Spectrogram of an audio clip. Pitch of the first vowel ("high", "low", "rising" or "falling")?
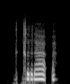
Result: falling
